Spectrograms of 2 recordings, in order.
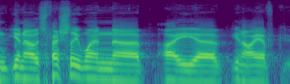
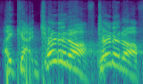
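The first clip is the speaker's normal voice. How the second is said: mock panicked plea; 12 semitones higher, 8 dB louder than usual. Cringing at old recording.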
